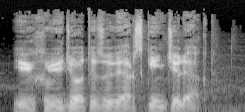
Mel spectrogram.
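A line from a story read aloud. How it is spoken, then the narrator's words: Growl. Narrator (Russian): прорычал Парток, легионер слева от Рана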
